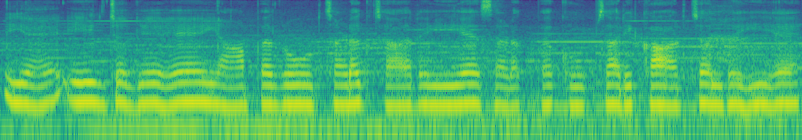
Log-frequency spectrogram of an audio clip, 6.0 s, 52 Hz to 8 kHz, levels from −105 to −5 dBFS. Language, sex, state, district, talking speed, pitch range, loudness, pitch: Hindi, female, Chandigarh, Chandigarh, 190 wpm, 185-195 Hz, -19 LUFS, 185 Hz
